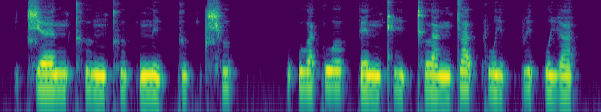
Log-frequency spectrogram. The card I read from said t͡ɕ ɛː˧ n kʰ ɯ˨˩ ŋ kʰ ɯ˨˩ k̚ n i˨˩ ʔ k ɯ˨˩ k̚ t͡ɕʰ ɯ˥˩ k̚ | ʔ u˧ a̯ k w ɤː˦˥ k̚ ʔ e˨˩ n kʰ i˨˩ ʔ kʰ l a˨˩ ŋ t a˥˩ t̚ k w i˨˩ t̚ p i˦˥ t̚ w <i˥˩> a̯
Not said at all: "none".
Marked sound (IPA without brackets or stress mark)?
i˧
